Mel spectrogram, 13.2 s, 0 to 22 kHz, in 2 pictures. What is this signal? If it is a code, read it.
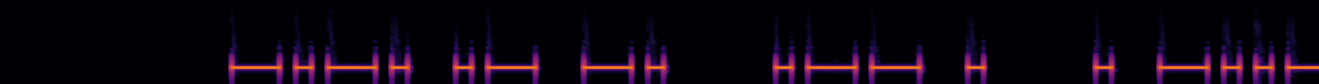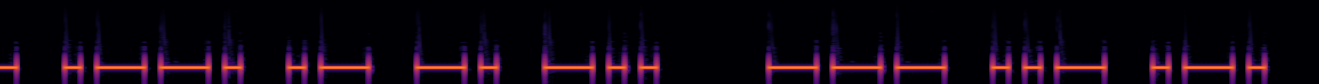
Morse code, heard as a keyed tone, about 15 wpm, 700 Hz. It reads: CAN WE EXPAND OUR
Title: Sentences from Top 1400 Words 15wpm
